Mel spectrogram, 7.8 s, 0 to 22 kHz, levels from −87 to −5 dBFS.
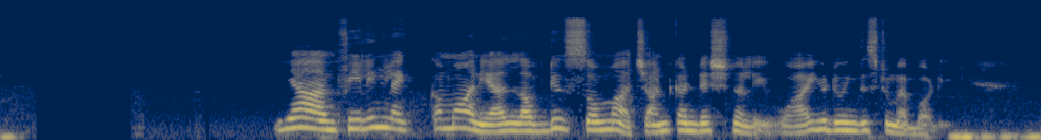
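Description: At 1.54 s the speech drops out abruptly for about 31 ms, a short hole of silence with slightly softened edges, before it resumes exactly where it stopped. This is a gap at a join of encoded pieces: the audio was encoded in separate chunks, spaced every 6 s, and joined without trimming, so each encoder's start-up delay and final-frame padding remain as dead air inside what should be continuous sound.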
